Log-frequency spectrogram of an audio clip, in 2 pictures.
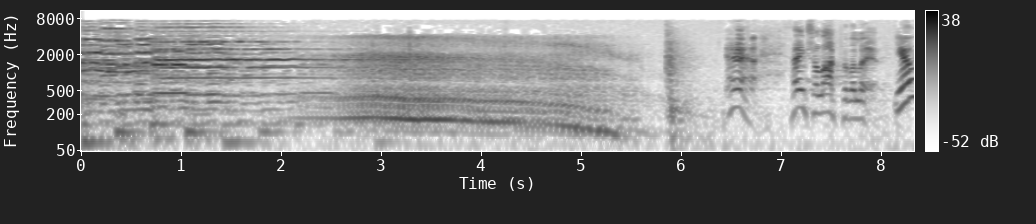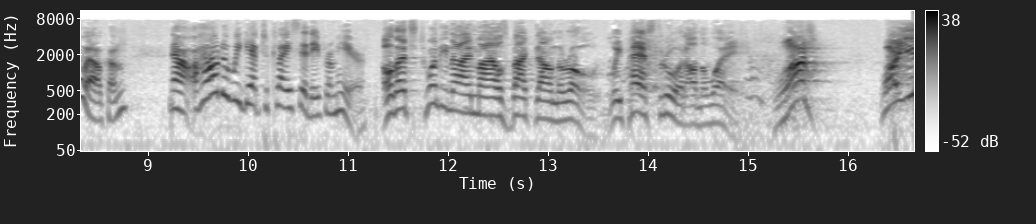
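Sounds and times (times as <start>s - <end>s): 
car engine starting and driving off toward Clay City: 0.1s - 6.3s
speech: 7.2s - 16.6s.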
